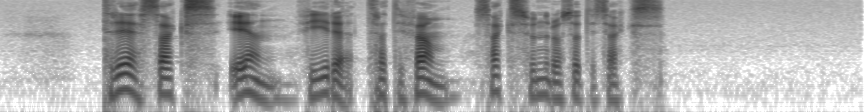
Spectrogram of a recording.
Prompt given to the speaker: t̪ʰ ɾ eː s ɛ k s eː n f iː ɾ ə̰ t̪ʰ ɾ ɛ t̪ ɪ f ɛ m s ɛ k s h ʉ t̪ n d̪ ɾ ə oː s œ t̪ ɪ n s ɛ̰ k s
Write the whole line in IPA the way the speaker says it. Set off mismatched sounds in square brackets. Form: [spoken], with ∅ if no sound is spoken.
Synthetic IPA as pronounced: t̪ʰ ɾ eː s ɛ k s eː n f iː ɾ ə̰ t̪ʰ ɾ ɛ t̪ ɪ f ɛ m s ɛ k s h ʉ [∅] n d̪ ɾ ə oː s œ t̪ ɪ [∅] s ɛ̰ k s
